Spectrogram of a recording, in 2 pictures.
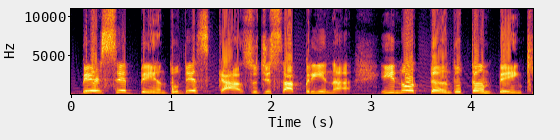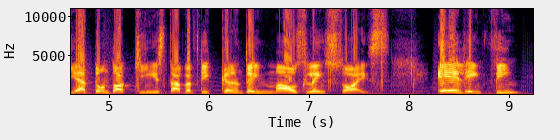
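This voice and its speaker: A man with a Brazilian accent giving dramatic scripted narration for a radio soap opera. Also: high-pitched.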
